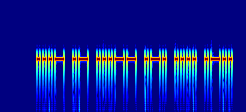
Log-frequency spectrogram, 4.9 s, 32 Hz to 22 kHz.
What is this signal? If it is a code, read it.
Morse code, heard as a keyed tone, about 20 wpm, 700 Hz. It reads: VA3RHL
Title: DXCC-100 Call Signs - 6 Characters - 20wpm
